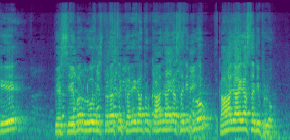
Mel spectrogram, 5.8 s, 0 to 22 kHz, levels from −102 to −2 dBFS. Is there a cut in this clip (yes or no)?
yes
